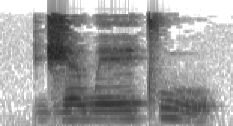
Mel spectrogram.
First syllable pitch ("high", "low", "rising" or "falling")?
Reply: high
